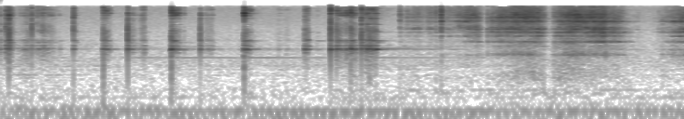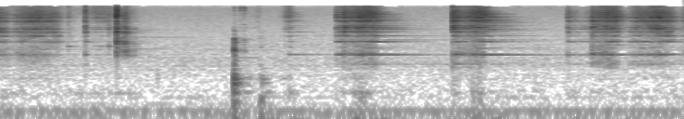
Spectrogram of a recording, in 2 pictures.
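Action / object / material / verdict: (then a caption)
scrape / stainless steel insulated bottle / stainless steel / none. Long nails scratch near the paper price sticker on the base of a hollow rose-gold stainless steel insulated bottle held tilted, then tap it once it stands upright. Soft rasping scrapes mix with quick, sharp clicks, and each tap leaves a faint, brief metallic ring with bright overtones.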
